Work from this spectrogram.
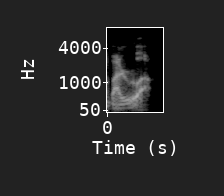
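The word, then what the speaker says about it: Valois: los baloa los balois escribe balois se pronuncia baloa Qué hizo él legaliza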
